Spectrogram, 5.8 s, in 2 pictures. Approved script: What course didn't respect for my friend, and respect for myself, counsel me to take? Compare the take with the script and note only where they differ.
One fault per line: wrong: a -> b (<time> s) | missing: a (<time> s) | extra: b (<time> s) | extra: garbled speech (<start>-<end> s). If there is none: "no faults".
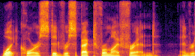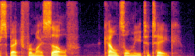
wrong: didn't -> did (0.7 s)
